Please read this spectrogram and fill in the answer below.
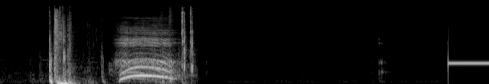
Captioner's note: ball thuds; gasps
